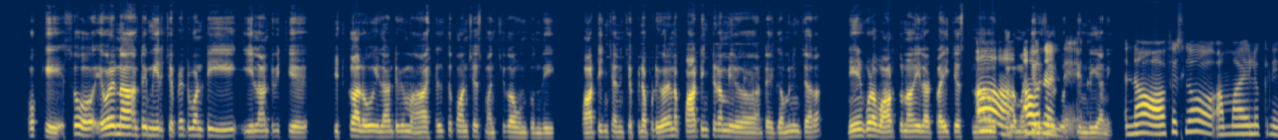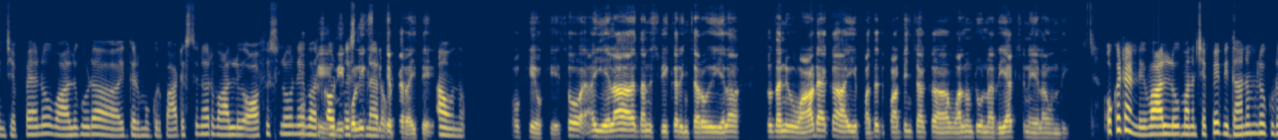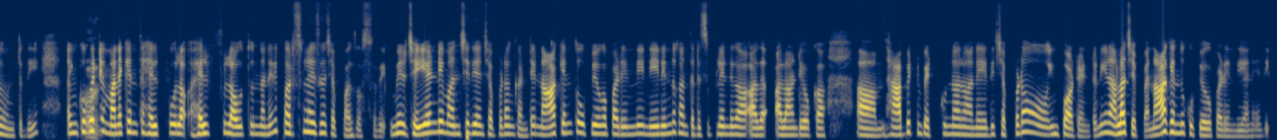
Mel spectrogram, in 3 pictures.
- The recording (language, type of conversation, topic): Telugu, podcast, ఉదయాన్ని శ్రద్ధగా ప్రారంభించడానికి మీరు పాటించే దినచర్య ఎలా ఉంటుంది?
- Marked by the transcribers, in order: in English: "సో"; in English: "హెల్త్ కాన్షియస్"; other background noise; in English: "ట్రై"; in English: "రిజల్ట్"; in English: "ఆఫీస్‌లో"; in English: "ఆఫీస్‌లోనే వర్కౌట్"; in English: "కొలీగ్స్‌కి"; in English: "సో"; in English: "రియాక్షన్"; in English: "హెల్ప్‌ఫుల్ హెల్ప్‌ఫుల్"; in English: "పర్సనలైజ్డ్‌గా"; in English: "డిసిప్లిన్డ్‌గా"; in English: "హ్యాబిట్‌ని"; in English: "ఇంపార్టెంట్"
